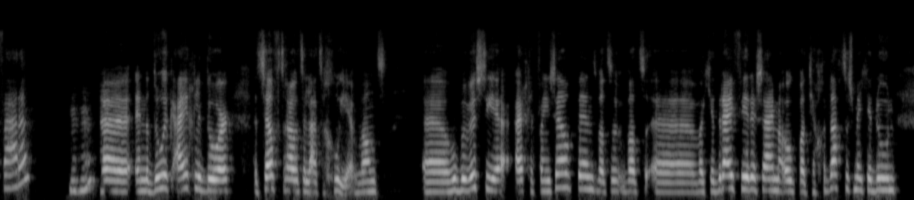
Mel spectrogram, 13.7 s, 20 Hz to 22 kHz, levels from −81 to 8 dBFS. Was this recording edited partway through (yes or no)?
no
